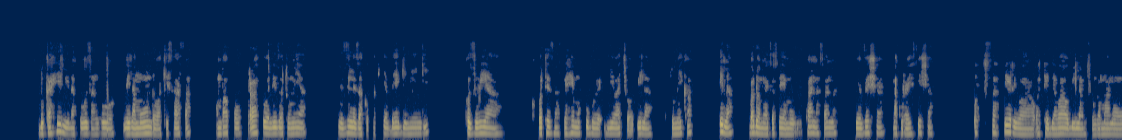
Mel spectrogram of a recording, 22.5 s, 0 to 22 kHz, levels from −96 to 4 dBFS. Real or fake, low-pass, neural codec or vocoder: real; 7.2 kHz; none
